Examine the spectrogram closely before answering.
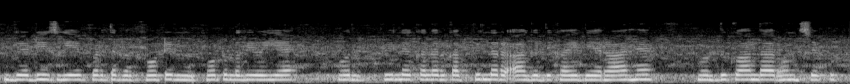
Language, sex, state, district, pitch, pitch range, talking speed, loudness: Hindi, female, Rajasthan, Bikaner, 215 Hz, 210-220 Hz, 160 wpm, -13 LUFS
